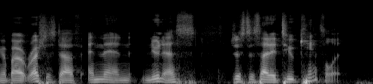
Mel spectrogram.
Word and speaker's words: Nunes: today can the hearing Nunes I said it try it again Nunes nun n I know there's no na there's no called and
